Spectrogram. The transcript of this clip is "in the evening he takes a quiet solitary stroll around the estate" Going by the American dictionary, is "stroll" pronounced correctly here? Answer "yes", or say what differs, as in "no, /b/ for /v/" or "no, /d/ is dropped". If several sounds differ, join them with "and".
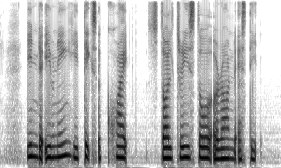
no, /ɹ/ is dropped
